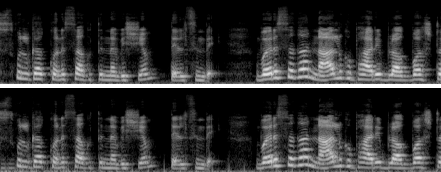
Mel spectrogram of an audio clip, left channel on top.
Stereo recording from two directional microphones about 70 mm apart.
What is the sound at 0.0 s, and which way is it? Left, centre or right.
Speech, centre.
